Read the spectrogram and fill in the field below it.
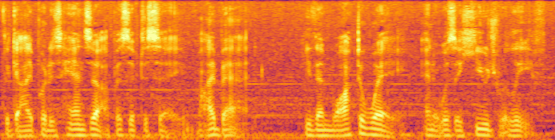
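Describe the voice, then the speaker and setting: A man narrating a scripted first-person story in a measured, plain storytelling delivery. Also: sits low, level tone, dark tone, faint music behind, low-quality recording. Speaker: narrator of horror stories.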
